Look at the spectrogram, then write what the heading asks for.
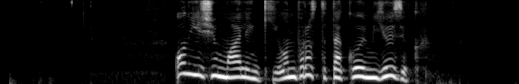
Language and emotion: Russian, neutral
